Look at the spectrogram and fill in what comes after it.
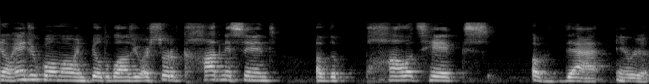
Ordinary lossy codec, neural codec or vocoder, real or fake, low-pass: MP3, 48 kbps; none; real; 7.2 kHz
